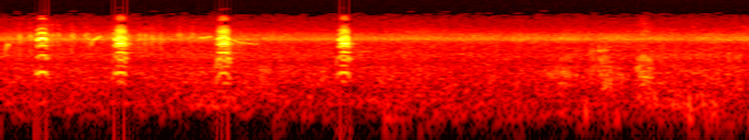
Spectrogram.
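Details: Black-winged stilt uttering four sharp, nasal kek-like notes roughly half a second apart, then fainter muffled calls trailing off under a constant background hiss.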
